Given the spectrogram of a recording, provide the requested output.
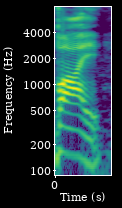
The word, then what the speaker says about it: bye: BYE, तो इसको पढ़ते हैं बाय। इसको बाय मत पढ़ देना, बाय पढ़ना। लास्ट में जो ए आपका ई आता है, इनका उच्चारण हम नहीं करते हैं, तो आप इसको बाय पढ़ोगे इस तरीके से।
